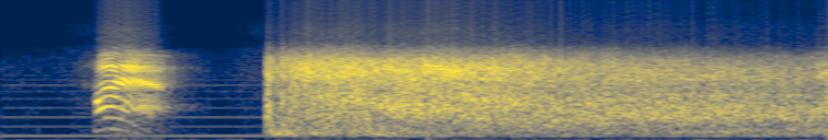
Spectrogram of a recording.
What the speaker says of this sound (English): Another Honest John is on its way to hit a predetermined target.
